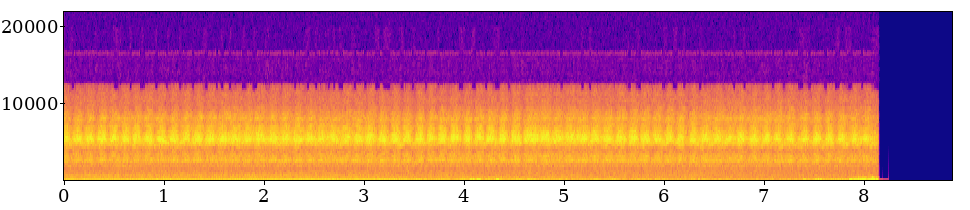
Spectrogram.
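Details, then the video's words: Cicadas in southern Greece during summer 2014, a typical summer scene: a steady, dense, high-pitched buzzing drone with a fast, even pulse runs without a break, and faint rustling and low wind noise sit beneath it. "Greece 2014, cicadas"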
